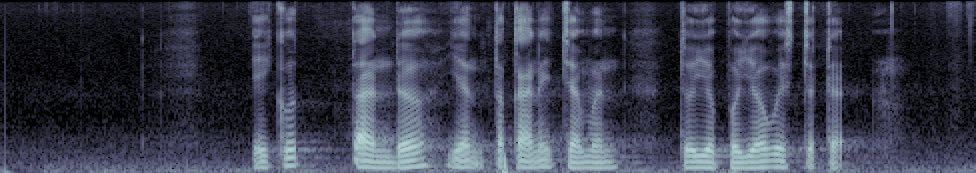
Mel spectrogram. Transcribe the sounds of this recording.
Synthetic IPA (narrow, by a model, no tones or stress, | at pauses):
ʔikut̪anɖɔjɛ̰nt̪əkanḛd̥ʒ̥a̤mand̪̥o̤jɔb̥ɔ̤jɔwɪst͡ʃəɖ̥a̤ʔ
